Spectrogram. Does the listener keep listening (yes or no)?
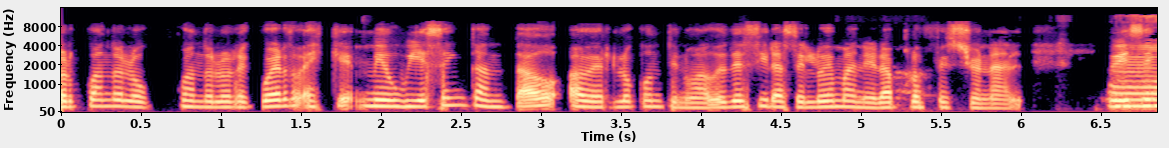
yes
